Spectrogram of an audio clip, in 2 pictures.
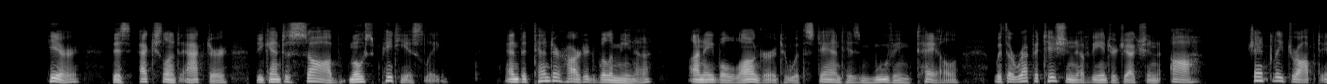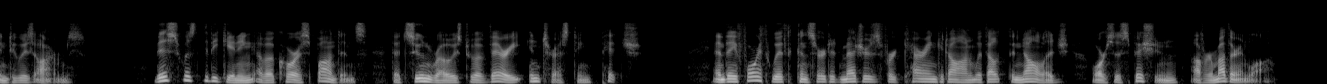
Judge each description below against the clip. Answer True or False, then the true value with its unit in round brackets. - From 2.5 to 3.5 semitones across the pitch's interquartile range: False (4.1 semitones)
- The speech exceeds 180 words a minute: False (150 wpm)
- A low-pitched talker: True (115 Hz)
